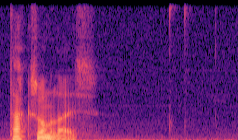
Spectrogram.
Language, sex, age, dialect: Faroese, male, 61+, Suðurstreymoy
